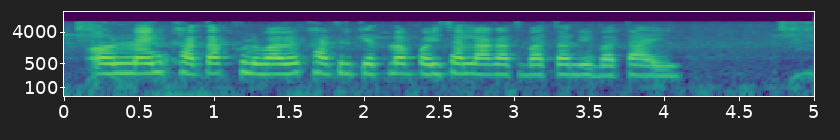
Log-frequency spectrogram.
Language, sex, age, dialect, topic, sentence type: Bhojpuri, female, 18-24, Northern, banking, question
